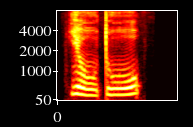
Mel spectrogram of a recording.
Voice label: "有毒", Chinese

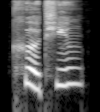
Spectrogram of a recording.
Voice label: "客厅", Chinese

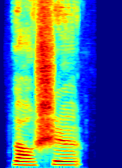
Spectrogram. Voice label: "老师", Chinese

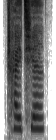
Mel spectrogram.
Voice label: "拆迁", Chinese

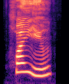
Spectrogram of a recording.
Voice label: "欢迎", Chinese

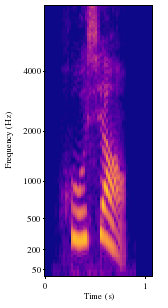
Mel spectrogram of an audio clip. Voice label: "呼啸", Chinese

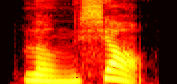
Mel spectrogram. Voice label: "冷笑", Chinese

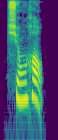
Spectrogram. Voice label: "雄厚", Chinese

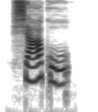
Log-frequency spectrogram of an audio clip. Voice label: "峡谷", Chinese

